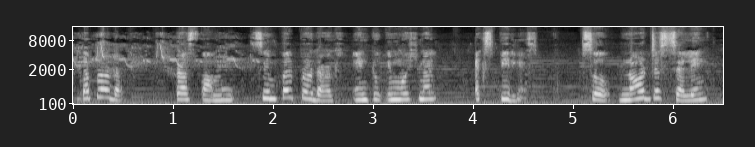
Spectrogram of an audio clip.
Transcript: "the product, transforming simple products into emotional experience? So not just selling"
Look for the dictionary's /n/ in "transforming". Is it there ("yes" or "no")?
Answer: no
